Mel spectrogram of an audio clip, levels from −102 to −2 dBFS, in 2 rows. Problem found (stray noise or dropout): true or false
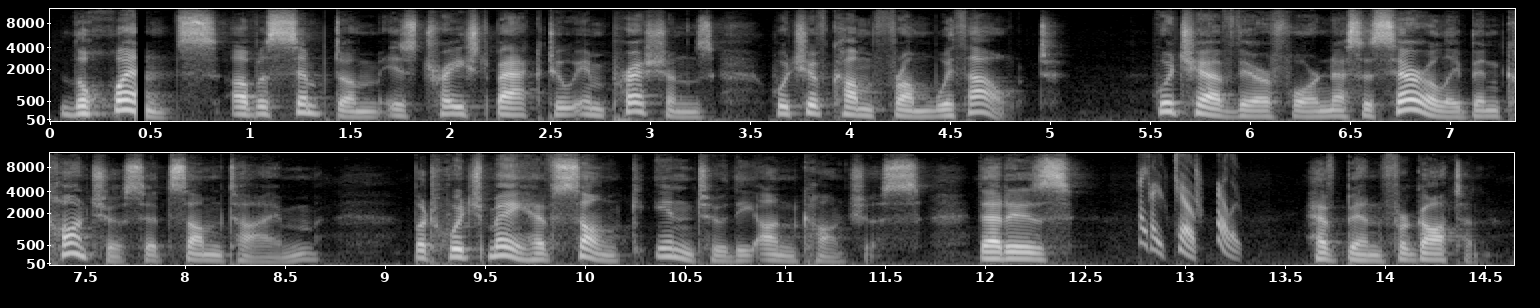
true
